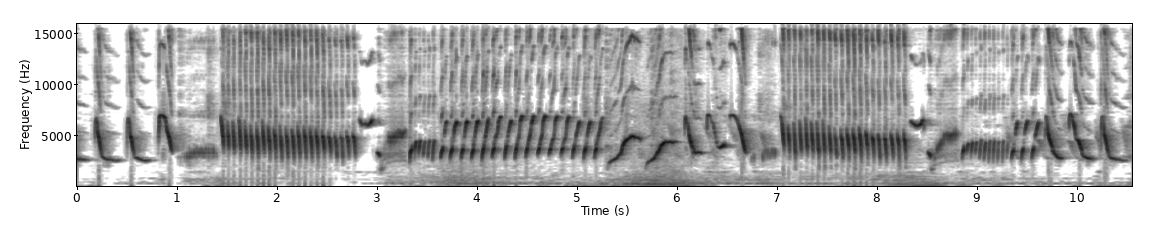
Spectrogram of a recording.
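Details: Canary song to make a rival answer at once: sharp upswept whistles, a long dense buzzy trill, further rapid trills and swooping notes alternating throughout, with faint low hum in the background.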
